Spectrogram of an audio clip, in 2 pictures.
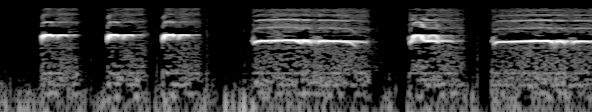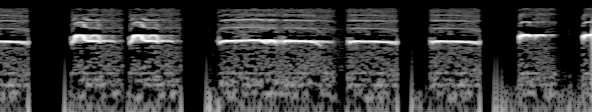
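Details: Red-winged tinamou, known in Brazil as perdiz or perdigão, giving a long run of whistles: short clipped notes mixed with longer level drawn-out tones, several in quick succession with short pauses, clean background.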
